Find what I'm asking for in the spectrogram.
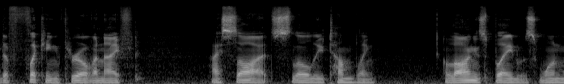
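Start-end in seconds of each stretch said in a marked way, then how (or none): none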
